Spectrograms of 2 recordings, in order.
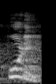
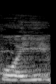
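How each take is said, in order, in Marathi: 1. मधला 'l' आवाज स्पष्टपणे उच्चारला जातो. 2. मधला 'l' आवाज पूर्णपणे गाळला जातो. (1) "मूळ शब्द काय पोळी" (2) "पण म्हणते को पोई"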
